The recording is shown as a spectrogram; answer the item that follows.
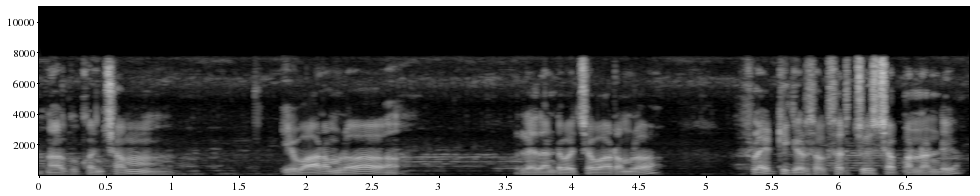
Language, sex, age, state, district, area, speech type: Telugu, male, 18-30, Andhra Pradesh, Bapatla, urban, spontaneous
